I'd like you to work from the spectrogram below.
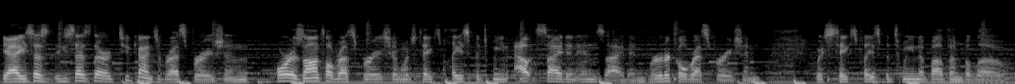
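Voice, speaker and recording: A man's voice: medium pitch, fairly quick. A man in a conversational discussion, reading passages aloud and explaining them. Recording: dull lo-fi sound, music behind. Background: music.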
